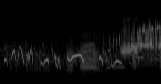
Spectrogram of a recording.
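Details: A lesser grey shrike in Azerbaijan utters looping whistled notes and short slurs, then a harsher, steady high-pitched rasp in the final second.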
